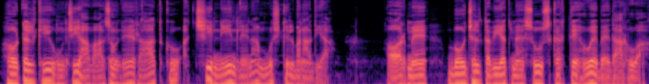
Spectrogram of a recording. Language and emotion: Urdu, sad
